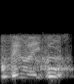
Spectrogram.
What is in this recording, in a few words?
dialogs japanese; War Thunder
